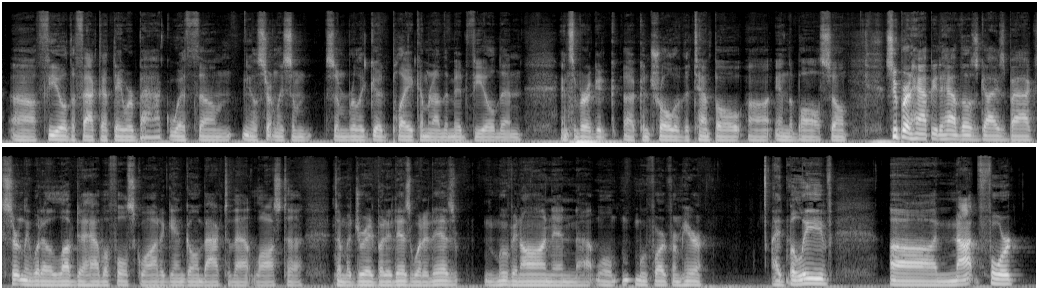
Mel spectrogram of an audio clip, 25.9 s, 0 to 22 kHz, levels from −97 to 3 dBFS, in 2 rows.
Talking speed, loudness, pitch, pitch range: 195 wpm, -21 LUFS, 95 Hz, 95-105 Hz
